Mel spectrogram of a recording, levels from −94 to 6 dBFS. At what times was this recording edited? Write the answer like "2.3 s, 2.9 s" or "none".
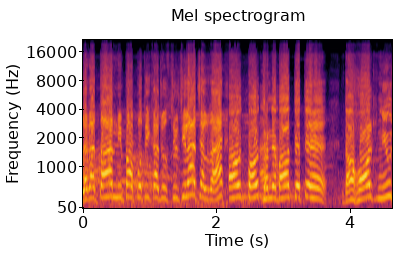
2.1 s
